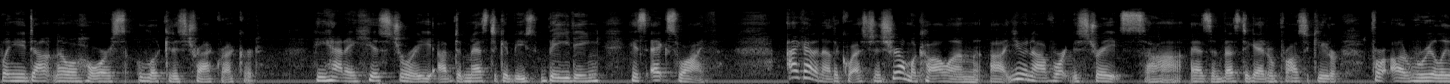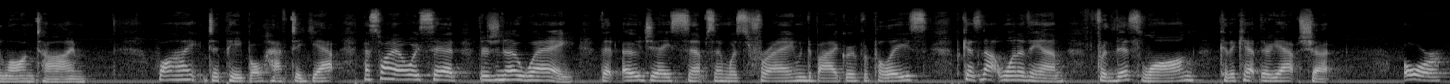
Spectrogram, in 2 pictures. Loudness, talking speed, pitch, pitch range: -26 LUFS, 175 wpm, 155 Hz, 135-175 Hz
